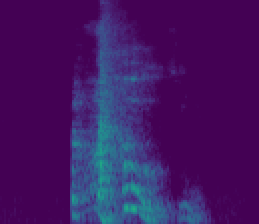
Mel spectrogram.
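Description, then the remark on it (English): A single sharp sneeze bursts out, loud and abrupt, with a brief trailing exhale as it fades, surrounded by silence. “Bless you.”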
